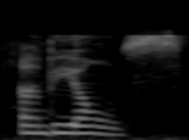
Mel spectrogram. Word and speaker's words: ambiance: how do you say ambience? Is it ambience? Well, if you pronounce it correctly, it's ambiance, Yeah, but but that English makes it people sound like pronounce it ambience.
